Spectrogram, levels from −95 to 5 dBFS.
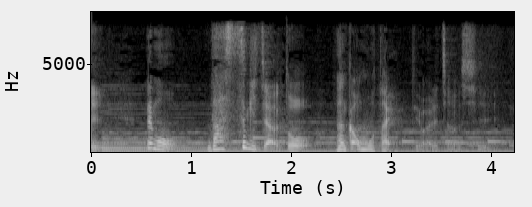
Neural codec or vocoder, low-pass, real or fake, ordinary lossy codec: none; 7.2 kHz; real; AAC, 48 kbps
